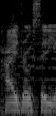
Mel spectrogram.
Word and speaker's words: Hydro City: Hydro City Zone Act 2, which, yes, Hydro City is the correct way to pronounce this, follows in the footsteps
